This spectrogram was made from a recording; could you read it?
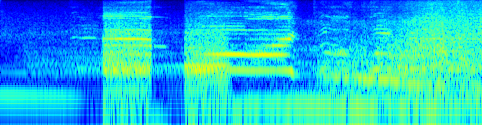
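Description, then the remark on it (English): A powerful Evo sports car engine is revved loudly in two sharp bursts, then settles into a sustained throaty rumble as it speeds away, dominant. “Brian revs the Evo as the Challenger speeds home.”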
